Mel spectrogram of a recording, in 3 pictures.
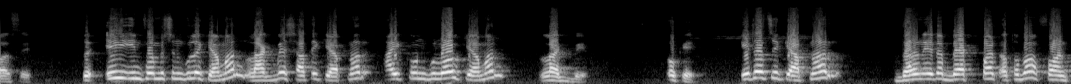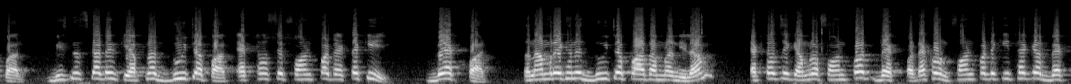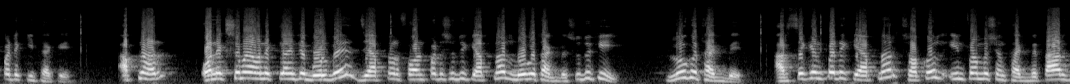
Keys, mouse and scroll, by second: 15.6 click, 16.8 alt+scroll down 1, 17.1 click, 18.4 click, 20.2 click, 22.2 click, 25.4-26.6 drag, 29.0-30.2 drag.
